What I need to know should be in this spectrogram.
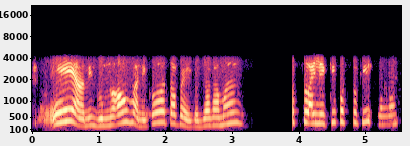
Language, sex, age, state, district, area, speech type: Nepali, female, 45-60, West Bengal, Darjeeling, rural, conversation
